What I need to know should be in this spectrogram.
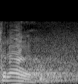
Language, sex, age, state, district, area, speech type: Gujarati, male, 60+, Gujarat, Aravalli, urban, read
